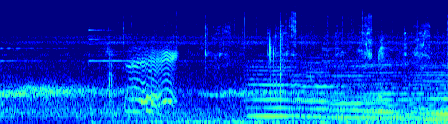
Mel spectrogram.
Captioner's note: baby murmuring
